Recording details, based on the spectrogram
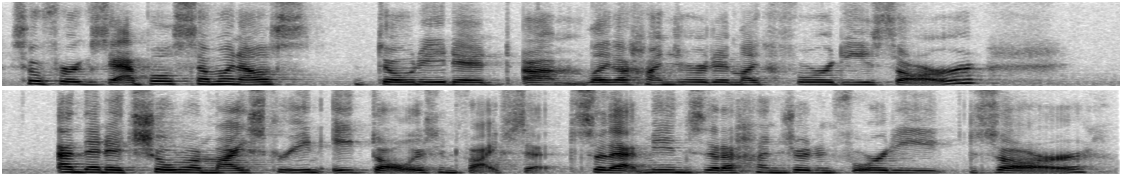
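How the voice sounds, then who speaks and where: A young woman chatting casually on a live stream, answering viewers in an offhand way with many "like" fillers and soft, half-whispered asides. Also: medium pitch, steady tone, a little slow. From Canada. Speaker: livestreamer.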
